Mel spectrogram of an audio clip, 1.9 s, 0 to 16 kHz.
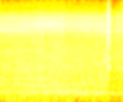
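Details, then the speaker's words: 2003 Ford E350 Econoline van with the 5.4 engine, first start after fuel pump replacement: a steady, even engine note with no knocks, misses or whine, running normally. "Okay, so let's go fire it up to see if it worked or not. Hola! Woo! It worked!"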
